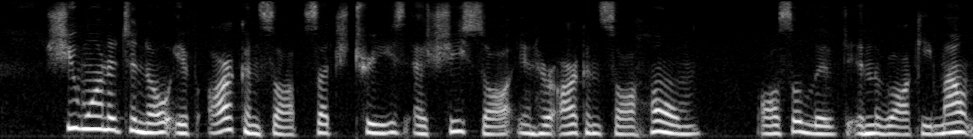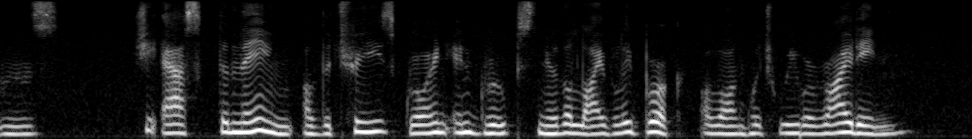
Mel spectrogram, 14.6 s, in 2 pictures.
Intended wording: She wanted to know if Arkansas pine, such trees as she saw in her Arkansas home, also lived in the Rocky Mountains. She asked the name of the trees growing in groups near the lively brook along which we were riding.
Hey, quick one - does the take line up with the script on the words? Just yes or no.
no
